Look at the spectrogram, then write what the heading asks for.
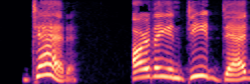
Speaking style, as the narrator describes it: cried

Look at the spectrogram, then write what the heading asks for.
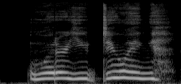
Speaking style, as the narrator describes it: the man on the floor moaned

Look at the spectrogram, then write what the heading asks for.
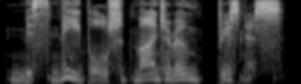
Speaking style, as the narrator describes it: he muttered

